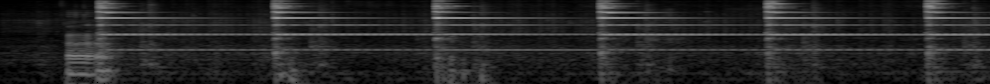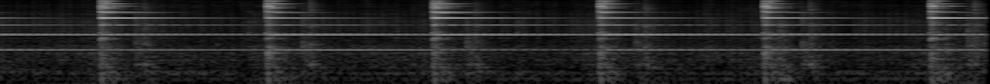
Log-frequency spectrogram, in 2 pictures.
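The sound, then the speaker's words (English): A clock chimes, striking about twelve times at a steady, unhurried pace, each bright metallic strike ringing out and fading before the next, clear with no one talking. “Well, it had to be the longest chime, didn't it?”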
